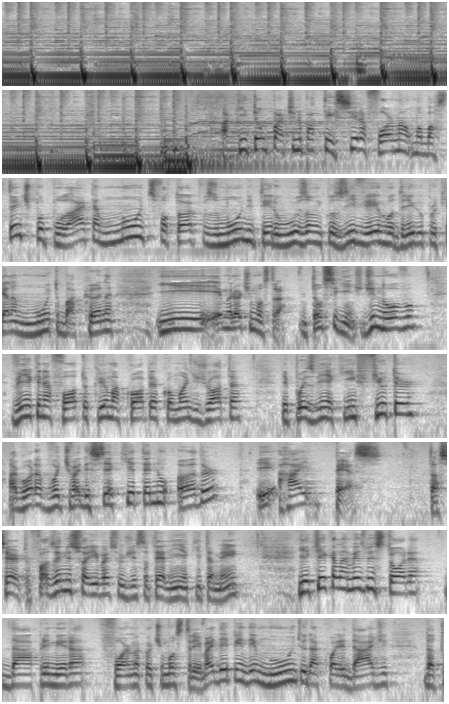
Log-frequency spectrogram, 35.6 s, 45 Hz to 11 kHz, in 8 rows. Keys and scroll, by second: 19.4 super+j.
